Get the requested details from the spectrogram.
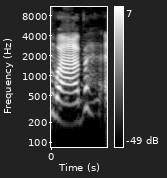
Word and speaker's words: Webb: My name is Ellyn Webb, and it's spelled E L L Y N W E B B.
